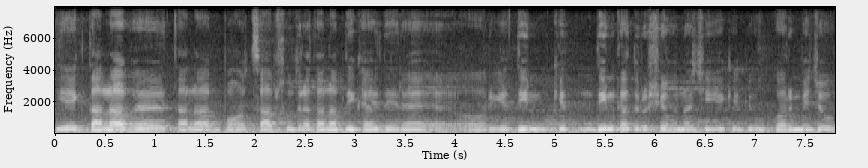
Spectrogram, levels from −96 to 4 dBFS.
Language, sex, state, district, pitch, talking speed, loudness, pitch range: Hindi, male, Maharashtra, Gondia, 135 Hz, 175 wpm, -17 LUFS, 130-145 Hz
